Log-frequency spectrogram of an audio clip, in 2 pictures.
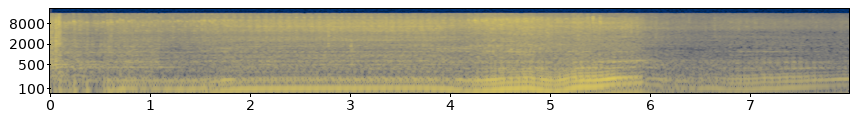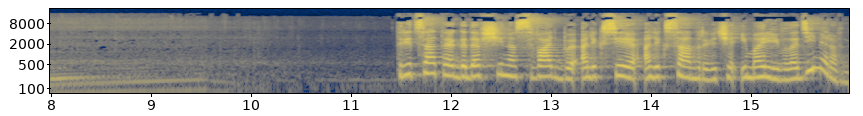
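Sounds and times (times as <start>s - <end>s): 
car engine starting, idling and revving: 0.0s - 11.2s
speech: 11.5s - 15.9s.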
